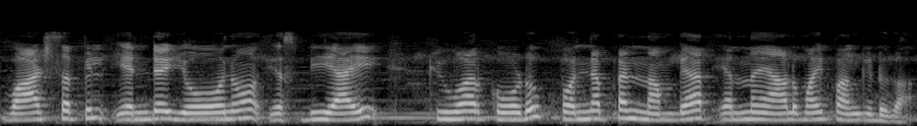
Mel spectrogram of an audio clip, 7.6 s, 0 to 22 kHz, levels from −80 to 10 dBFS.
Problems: constant background noise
